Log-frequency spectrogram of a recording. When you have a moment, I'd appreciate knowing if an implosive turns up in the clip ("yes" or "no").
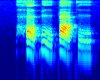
yes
